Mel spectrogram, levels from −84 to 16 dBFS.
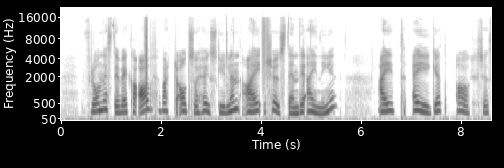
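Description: Speech, hit twice by a wireless microphone noise hit: the analogue FM radio link fades as reflections cancel, so receiver noise surges into a short burst of static from 1.64 to 1.74 s, between "neste veke" and "vert altså høgskulen", and again from 3.99 to 4.18 s.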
